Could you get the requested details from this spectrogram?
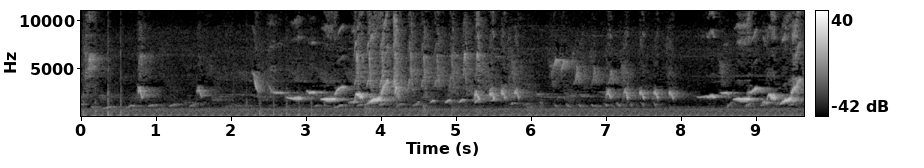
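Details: Champion white-rumped shama tested for mental strength. Dense, energetic song of fast chattering trills, sharp high notes and fluty whistles builds in intensity past the midpoint. A low background hum is present.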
